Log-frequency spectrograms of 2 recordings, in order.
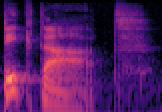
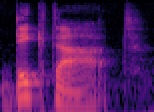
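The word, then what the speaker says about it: diktát: Also diktat, diktat. Yeah, again, there is měkké I after D, and this D is not pronounced as J.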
